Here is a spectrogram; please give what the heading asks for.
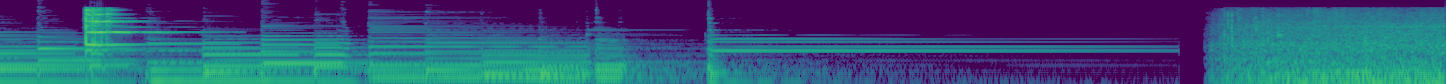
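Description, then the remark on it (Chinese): Wine glasses clink together in a bright toast in the evening, their tone ringing out for several seconds, followed by a softer second clink and a rush of steady hiss near the end. “就像你说的，为了我们今晚美丽的邂逅，干杯。”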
